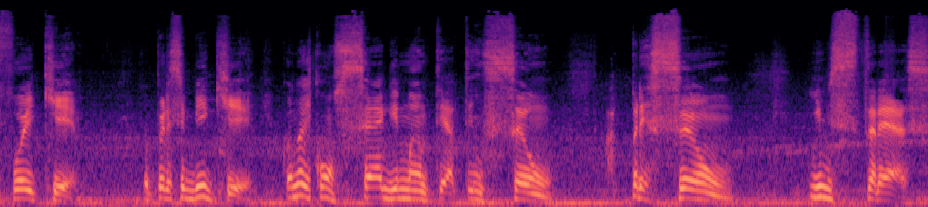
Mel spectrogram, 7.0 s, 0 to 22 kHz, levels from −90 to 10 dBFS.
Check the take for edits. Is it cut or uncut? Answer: cut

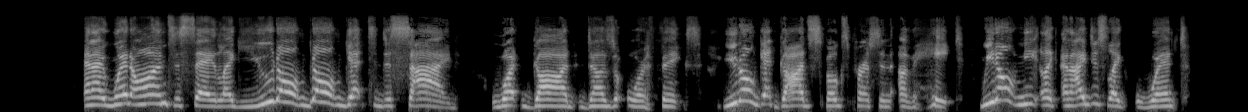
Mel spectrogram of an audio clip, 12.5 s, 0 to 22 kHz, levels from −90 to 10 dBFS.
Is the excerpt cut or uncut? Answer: cut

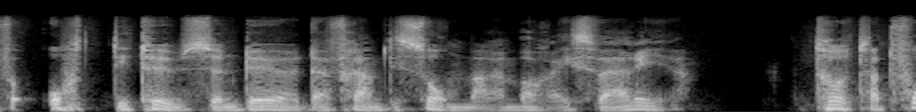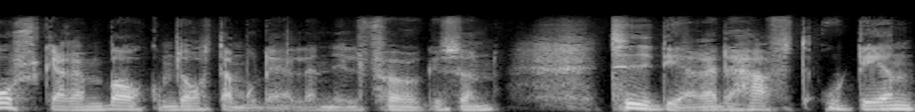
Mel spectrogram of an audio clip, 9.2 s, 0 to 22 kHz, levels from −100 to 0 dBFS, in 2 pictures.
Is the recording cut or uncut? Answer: uncut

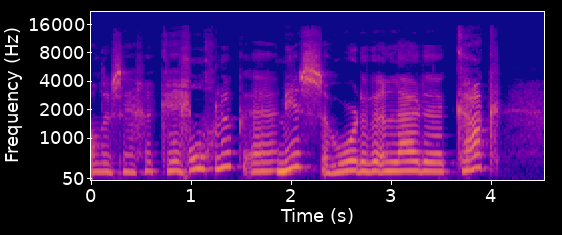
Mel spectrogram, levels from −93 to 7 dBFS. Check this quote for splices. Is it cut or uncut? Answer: cut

